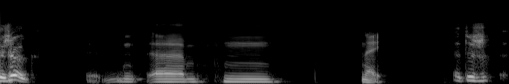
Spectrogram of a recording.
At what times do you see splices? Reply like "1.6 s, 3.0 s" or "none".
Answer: 2.1 s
